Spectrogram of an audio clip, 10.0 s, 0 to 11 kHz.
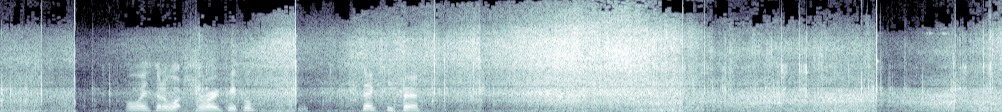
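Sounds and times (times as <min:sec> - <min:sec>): vehicle tyre noise: 0:00.0 - 0:10.0
car passing on wet road: 0:01.3 - 0:10.0.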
